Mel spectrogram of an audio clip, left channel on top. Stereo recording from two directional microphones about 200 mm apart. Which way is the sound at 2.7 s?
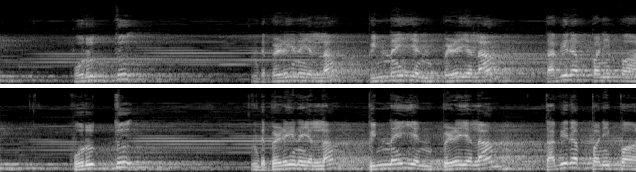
40° right (ahead or behind).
